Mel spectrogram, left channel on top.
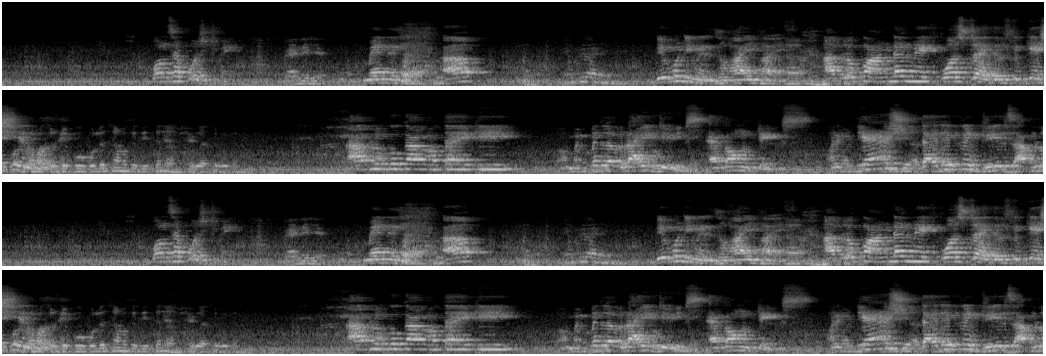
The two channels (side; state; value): both; identical; correlation 1.00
